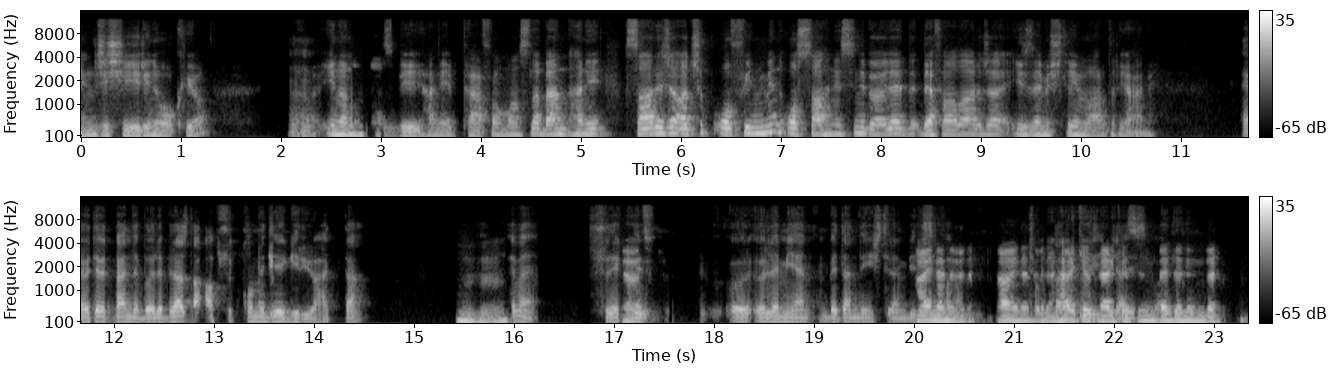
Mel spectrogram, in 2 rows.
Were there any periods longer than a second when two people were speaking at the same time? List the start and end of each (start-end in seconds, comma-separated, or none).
21.1-22.6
